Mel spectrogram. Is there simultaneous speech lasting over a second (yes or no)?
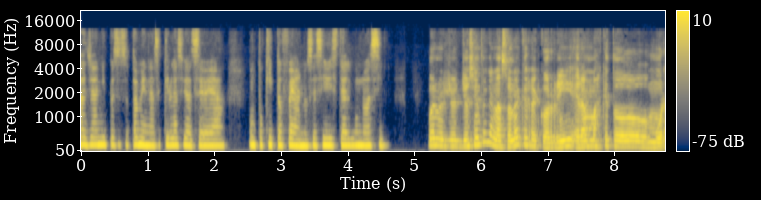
no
